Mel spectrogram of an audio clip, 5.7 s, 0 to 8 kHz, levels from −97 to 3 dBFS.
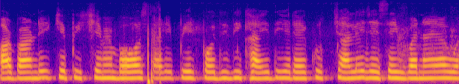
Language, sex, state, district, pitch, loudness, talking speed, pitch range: Hindi, female, Uttar Pradesh, Deoria, 225 Hz, -15 LUFS, 200 wpm, 220-230 Hz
